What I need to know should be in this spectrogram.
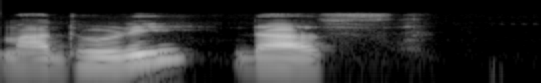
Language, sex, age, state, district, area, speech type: Assamese, male, 30-45, Assam, Biswanath, rural, spontaneous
